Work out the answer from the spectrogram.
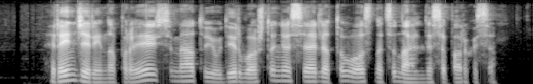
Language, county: Lithuanian, Panevėžys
